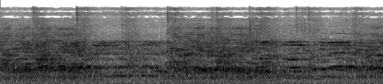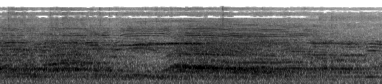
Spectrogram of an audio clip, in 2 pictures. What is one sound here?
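A large crowd of men and women chants and cheers in an echoing courtyard.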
